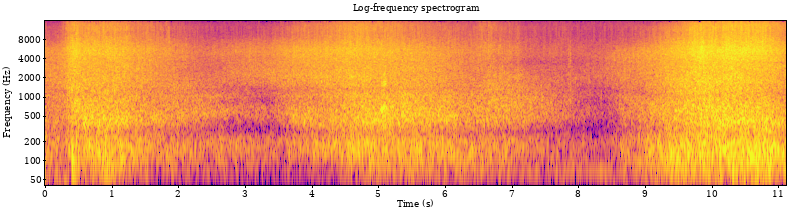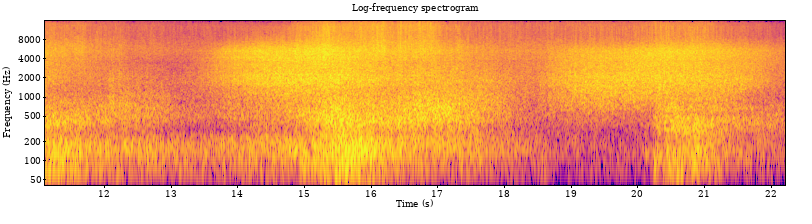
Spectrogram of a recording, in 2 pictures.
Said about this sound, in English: the waves are retreating back over lots of shingle, and we have that lovely sound of the stones washing back against each other. I'll get as close as I dare with the microphone so you can actually hear that wonderful sound. It's almost therapeutic.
